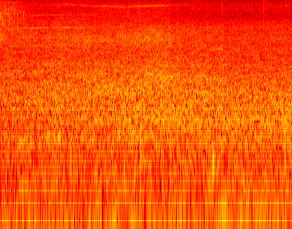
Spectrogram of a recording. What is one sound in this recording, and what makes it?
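Traffic rumbles in a city street.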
